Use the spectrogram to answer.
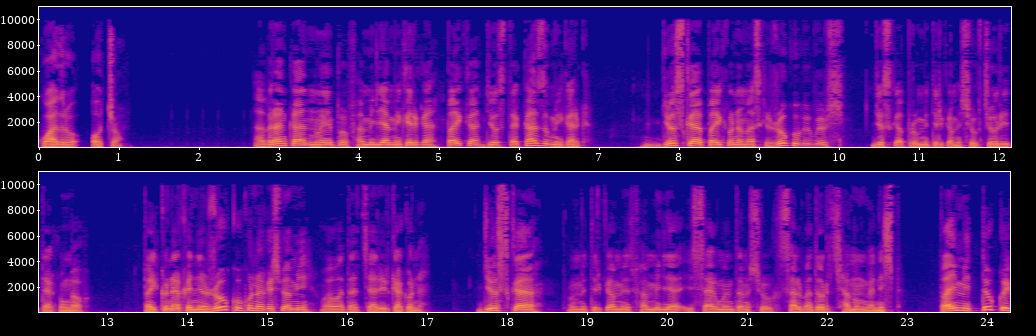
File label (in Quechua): good news quichua cayambe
